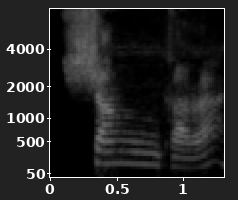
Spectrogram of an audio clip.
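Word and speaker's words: Śaṅkara: so here the difference Shankara Shan mocha Shankara is palatal Shan mocha so sure flat tongue flip the tongue back sure sure sure sure sure can you hear the difference I'm trying to make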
